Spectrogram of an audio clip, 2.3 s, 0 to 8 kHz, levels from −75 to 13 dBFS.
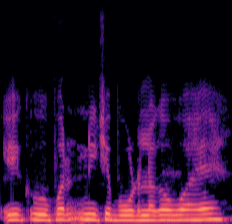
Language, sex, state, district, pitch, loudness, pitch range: Hindi, male, Uttar Pradesh, Shamli, 180 Hz, -11 LUFS, 175-190 Hz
